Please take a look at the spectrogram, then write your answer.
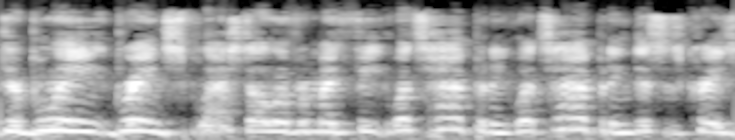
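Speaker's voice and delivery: high, rushed, panicked babbling. Retelling a comic scene of a kidnapped boy flying through the sky: mock freaking out. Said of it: "And he starts freaking out".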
